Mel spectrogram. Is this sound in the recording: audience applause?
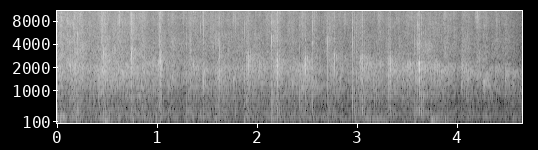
yes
